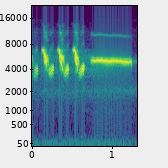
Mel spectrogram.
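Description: A bird sings: three quick, bright chirping phrases followed by a single sustained high whistled note, clear and alone with no background noise.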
